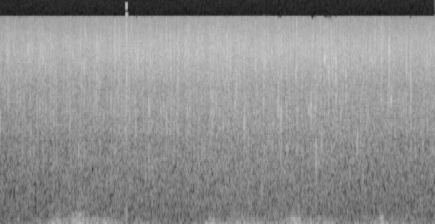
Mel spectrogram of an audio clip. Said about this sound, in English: The rain, when it begins, comes slowly, like grace.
